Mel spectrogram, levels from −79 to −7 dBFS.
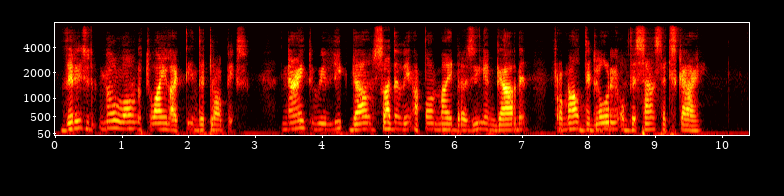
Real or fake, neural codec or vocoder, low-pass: fake; codec, 44.1 kHz, 2.6 kbps, DAC; 7.2 kHz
